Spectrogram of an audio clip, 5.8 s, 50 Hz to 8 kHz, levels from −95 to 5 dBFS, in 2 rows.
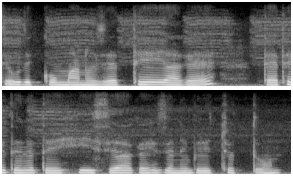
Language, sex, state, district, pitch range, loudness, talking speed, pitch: Chakma, female, Tripura, Unakoti, 200-220 Hz, -15 LUFS, 135 wpm, 210 Hz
